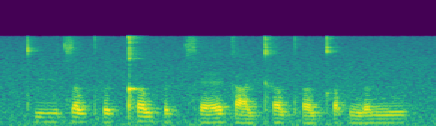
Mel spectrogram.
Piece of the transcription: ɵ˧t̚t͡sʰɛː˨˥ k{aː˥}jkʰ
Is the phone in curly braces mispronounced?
yes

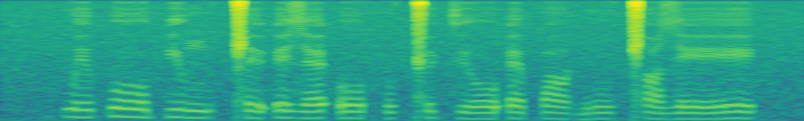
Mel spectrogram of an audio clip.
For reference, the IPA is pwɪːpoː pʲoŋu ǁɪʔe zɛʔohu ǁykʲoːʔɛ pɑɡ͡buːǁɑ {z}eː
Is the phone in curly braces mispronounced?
no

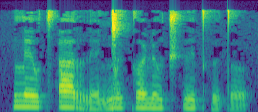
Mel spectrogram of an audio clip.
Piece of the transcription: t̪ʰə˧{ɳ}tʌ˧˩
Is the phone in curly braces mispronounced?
yes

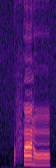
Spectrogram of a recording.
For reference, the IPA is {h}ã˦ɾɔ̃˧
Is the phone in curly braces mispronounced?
yes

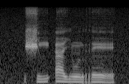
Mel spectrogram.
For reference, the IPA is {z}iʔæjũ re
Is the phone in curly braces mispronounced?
yes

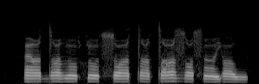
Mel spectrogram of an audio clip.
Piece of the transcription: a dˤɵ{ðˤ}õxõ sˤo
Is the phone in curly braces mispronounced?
no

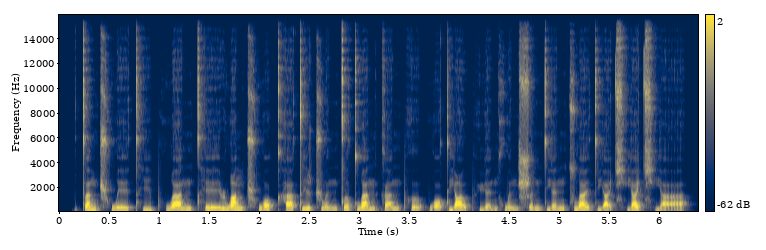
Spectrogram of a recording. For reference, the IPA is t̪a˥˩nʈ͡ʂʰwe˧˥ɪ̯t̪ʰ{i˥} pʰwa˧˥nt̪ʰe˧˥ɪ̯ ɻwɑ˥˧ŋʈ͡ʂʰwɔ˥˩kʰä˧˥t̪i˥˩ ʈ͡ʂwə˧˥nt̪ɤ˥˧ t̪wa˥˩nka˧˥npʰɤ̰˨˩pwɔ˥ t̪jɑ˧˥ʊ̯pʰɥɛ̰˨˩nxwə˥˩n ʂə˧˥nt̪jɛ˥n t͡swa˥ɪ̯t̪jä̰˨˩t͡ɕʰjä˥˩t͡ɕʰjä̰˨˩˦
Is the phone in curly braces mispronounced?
no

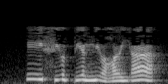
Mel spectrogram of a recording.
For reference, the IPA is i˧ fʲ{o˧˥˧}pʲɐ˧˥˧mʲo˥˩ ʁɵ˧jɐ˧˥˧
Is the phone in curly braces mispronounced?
no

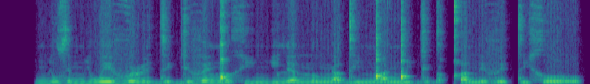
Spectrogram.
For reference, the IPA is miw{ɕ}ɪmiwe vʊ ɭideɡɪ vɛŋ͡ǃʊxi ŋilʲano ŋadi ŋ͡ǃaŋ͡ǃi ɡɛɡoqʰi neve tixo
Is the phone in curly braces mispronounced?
yes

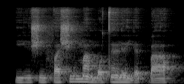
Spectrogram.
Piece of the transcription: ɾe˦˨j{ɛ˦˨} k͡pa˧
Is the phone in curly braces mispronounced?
yes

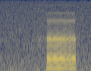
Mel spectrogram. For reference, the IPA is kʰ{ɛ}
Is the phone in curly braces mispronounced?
yes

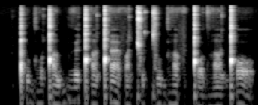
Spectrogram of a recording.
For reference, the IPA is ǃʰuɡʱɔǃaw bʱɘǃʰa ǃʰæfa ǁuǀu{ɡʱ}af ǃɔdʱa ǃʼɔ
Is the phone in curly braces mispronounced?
no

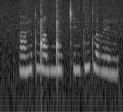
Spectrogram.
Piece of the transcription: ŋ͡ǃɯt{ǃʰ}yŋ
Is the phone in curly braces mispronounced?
yes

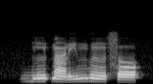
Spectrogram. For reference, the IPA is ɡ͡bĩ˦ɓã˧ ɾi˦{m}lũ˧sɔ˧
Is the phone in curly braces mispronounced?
no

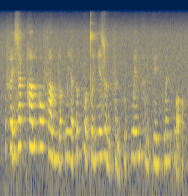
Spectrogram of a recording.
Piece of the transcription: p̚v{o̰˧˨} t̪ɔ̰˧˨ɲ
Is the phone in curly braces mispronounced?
no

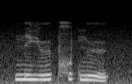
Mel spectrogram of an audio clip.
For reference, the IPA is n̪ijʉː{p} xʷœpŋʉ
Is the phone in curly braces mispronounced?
no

